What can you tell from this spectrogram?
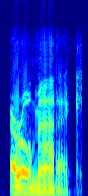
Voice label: "aromatic", American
